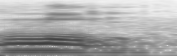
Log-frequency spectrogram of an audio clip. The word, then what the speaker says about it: Mil: little annoying to me because she calls him Mil, and the Spanish pronunciation is Mil.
